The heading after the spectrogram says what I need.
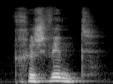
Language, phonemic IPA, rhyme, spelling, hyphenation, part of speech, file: Dutch, /ɣəˈzʋɪnt/, -ɪnt, gezwind, ge‧zwind, adjective, Nl-gezwind.ogg
- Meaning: rapid, brisk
